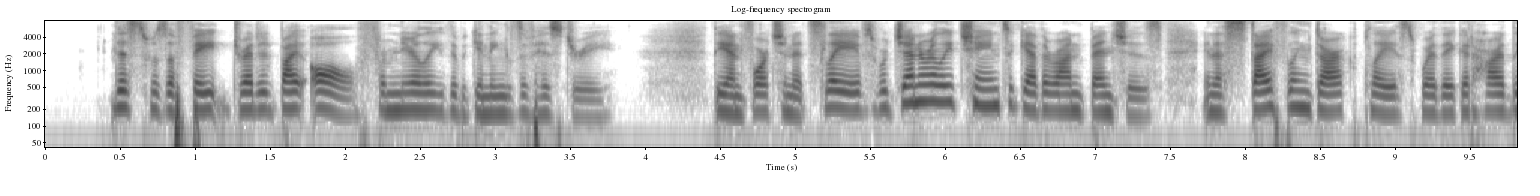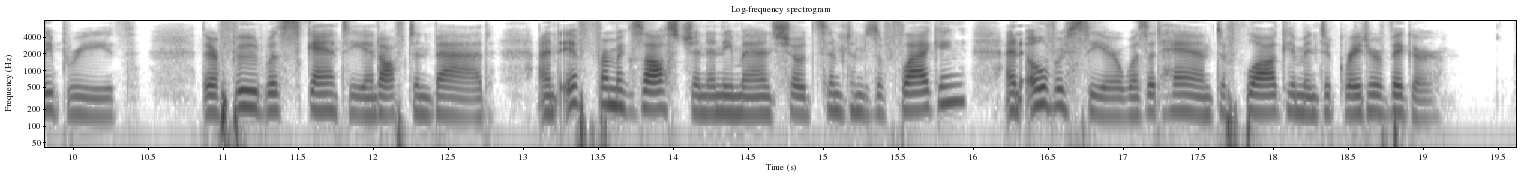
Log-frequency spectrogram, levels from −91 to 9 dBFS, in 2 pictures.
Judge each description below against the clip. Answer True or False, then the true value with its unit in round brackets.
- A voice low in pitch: False (185 Hz)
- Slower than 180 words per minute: False (185 wpm)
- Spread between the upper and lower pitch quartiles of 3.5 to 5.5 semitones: False (2.7 semitones)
